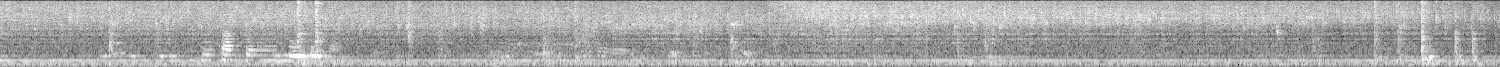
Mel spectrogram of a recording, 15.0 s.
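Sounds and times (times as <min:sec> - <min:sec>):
meat sizzling in oil: 0:00.0 - 0:15.0
metal tongs clicking on pan: 0:02.9 - 0:03.4.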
